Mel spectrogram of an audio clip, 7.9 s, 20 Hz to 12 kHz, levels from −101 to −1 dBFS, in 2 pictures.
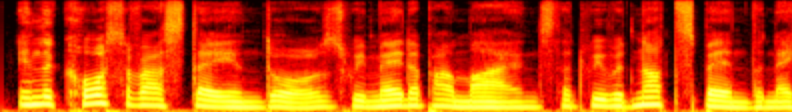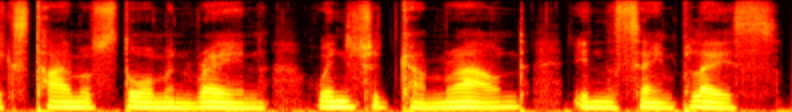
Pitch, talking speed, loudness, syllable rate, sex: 130 Hz, 260 wpm, -20 LUFS, 5.0 syllables/s, male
